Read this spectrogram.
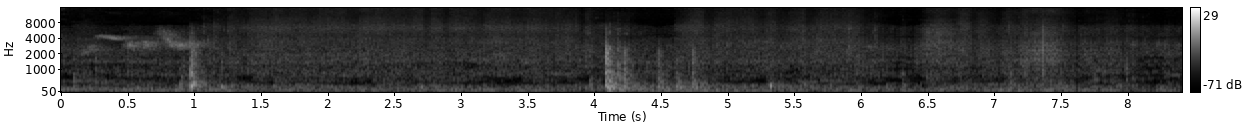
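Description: Plates clatter and knock together as they are washed.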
